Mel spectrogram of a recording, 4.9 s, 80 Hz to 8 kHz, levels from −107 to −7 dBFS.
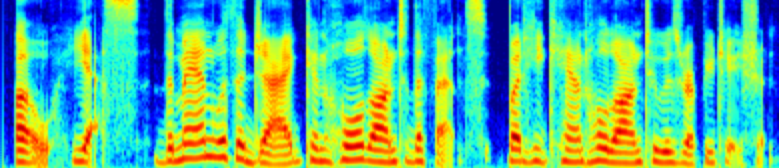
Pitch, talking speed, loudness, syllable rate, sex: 205 Hz, 260 wpm, -20 LUFS, 5.7 syllables/s, female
